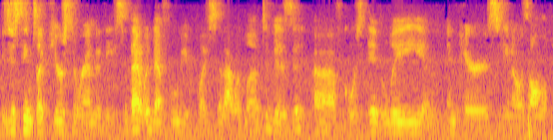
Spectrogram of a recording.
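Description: A woman's voice: low-pitched, flat delivery, quick pace, noisy background. A young woman from Kentucky, a podcast guest chatting casually and rambling with many fillers and restarts. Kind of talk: casual interview chat.

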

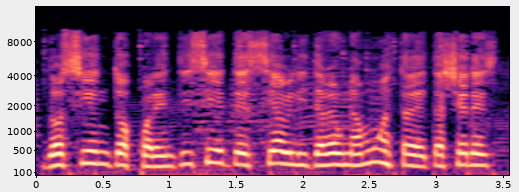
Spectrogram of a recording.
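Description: A man's voice: high-pitched, steady tone, moderate pace, mellow, faint music behind. A man with an Argentine accent hosting a community radio show, talking in a rambling, chatty way. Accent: Argentine Spanish. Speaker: radio host. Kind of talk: casual radio chat.

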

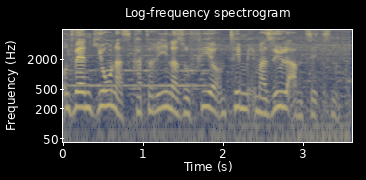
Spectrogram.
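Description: A woman narrating a radio drama in a measured, serious way. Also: on the low side, expressive, over music. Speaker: narrator and investigator character.

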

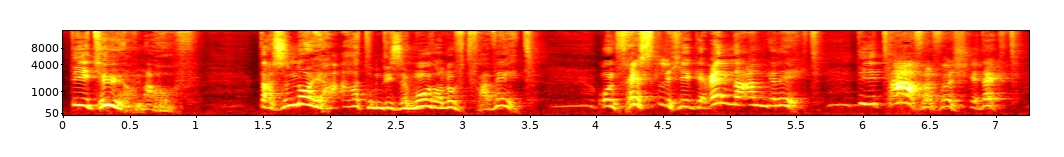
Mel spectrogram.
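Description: An actor playing a sly, mocking servant turned heir, declaiming silkily in a theatrical radio play. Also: male voice, very high-pitched, bright, forceful tone, full character voice. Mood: triumphant.

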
